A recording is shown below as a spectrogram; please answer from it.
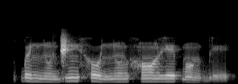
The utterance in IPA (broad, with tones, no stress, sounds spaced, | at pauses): ɓ ə˦ ɲ ũ˧ d͡ʒ ĩ˦ h o˦˨ ɲ ũ˧ l h ɔ̃˦ ɣ e˦ ɓ ɔ̃˧ ɡ͡b e˨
